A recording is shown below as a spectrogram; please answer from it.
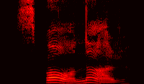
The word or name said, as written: spanar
